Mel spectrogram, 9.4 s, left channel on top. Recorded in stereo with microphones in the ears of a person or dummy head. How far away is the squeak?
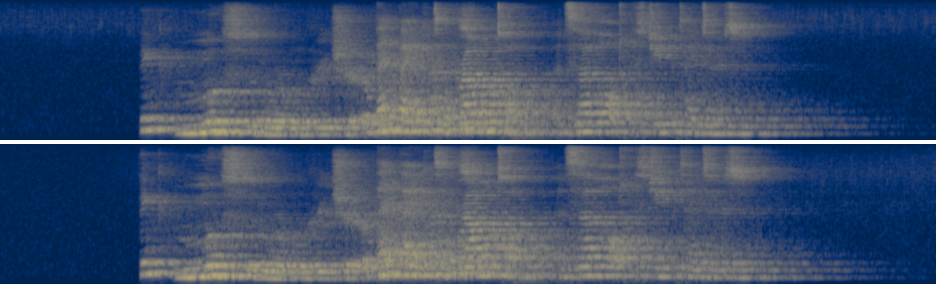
I don't hear a squeak.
